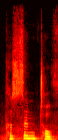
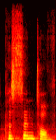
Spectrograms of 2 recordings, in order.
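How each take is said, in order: Both takes have the same delivery.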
